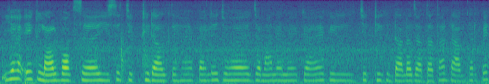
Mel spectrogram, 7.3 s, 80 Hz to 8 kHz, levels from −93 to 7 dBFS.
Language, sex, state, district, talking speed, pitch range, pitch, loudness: Hindi, female, Chhattisgarh, Raipur, 195 wpm, 210-225 Hz, 220 Hz, -20 LUFS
